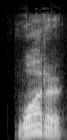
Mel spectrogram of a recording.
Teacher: the T sound between vowels often turns into a soft D sound. For example, water sounds like water. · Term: flap T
